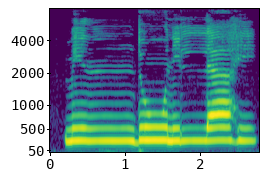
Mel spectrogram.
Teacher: کلمت دونی کے آخری میں نون کے نیچے زیر ہے، لہذا ہمیں لفظ الجلالہ مطلب کلمت اللہ کے لام کو پتلی آواز میں پڑھنا ہے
